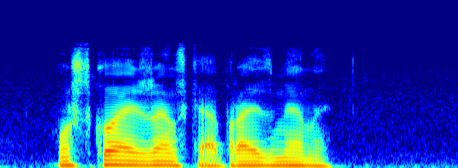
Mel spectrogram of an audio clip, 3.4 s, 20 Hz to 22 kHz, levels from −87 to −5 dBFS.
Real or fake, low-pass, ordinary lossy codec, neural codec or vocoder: real; none; none; none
